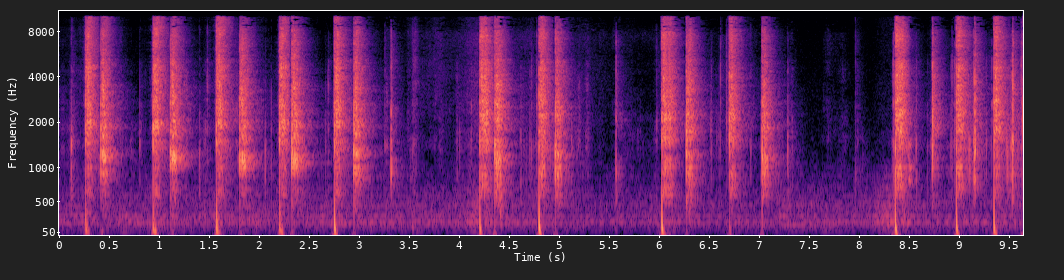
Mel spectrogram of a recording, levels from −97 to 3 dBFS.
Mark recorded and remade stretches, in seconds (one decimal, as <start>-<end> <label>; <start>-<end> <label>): 0.0-2.3 remade; 2.3-9.6 recorded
